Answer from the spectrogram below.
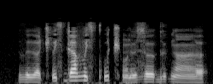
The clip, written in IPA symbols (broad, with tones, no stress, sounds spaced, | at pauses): ð ɨː˩ ɐ̯ t͡ʃʼ ɨː˦ sʲ ɡ a˥ v ɵ˥ sʲ kʷʼ ɨ˥ t͡ʃʼ õ˩ ɾ ʉ˨ z ɵː˩ ɡ ʉ˨ ɡ ã˩ ɐ̯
